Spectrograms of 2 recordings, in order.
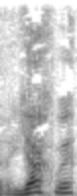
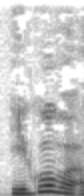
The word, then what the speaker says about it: Яхве: Но вот транслитерация этого имени как Иегова, она не совсем верная. Указанная форма возникла из попытки произносить согласные буквы этого имени так, как будто они были снабжены гласными знаками имени Адонай, что означает «господин», «владыка», что масореты внесли и в текст с указанием, что вместо Яхве следует читать Адонай.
